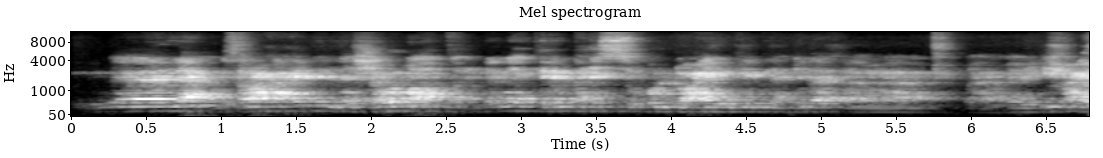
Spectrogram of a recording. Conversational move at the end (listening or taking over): taking over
